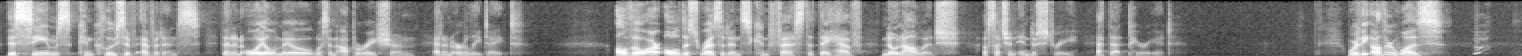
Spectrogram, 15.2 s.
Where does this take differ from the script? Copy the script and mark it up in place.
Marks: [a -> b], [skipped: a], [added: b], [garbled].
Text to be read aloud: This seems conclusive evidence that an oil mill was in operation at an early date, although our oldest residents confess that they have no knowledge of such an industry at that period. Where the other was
This seems conclusive evidence that an oil mill was in operation at an early date, although our oldest residents confess that they have no knowledge of such an industry at that period. Where the other was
